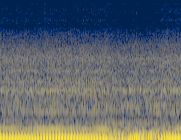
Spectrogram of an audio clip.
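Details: Car that hiccups and jerks at idle, under load and hard acceleration: low idle rumble with an uneven, loping beat that stumbles and dips midway, like a cylinder dropping out; misfire at idle, cause not confirmed.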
